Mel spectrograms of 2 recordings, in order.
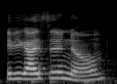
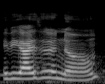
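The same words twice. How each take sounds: The two takes are said the same way.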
